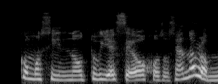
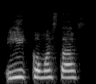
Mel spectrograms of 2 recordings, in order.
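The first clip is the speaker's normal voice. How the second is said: high-pitched casual greeting; chirpy small talk; 7 semitones higher than usual. Acted. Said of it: "La típica de".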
